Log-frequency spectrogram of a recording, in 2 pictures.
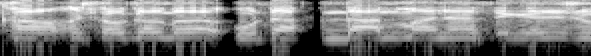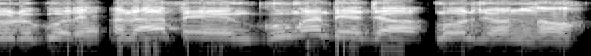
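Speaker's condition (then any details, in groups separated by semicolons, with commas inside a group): Motor neurone disease; progressive motor neuron degeneration, walking gradually lost, earlier walker and standard wheelchair, further free government equipment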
